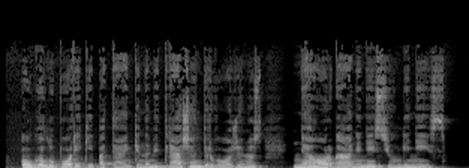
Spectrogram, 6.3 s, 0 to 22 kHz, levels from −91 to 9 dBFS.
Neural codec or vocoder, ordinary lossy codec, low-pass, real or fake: none; MP3, 64 kbps; 19.8 kHz; real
